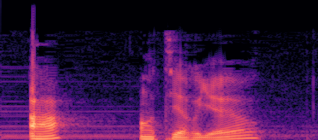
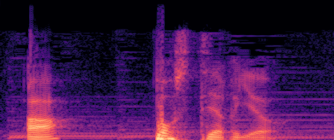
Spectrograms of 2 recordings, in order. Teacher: La différence, c'est la langue qui se masse en avant lors de la réalisation du A antérieur et la langue se masse en arrière lors de la réalisation du A postérieur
